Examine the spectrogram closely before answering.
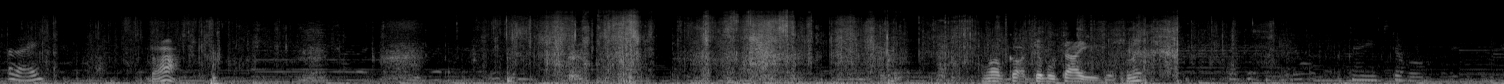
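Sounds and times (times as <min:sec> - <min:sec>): soft background music: 0:00.0 - 0:15.0
food wrappers crinkling: 0:04.6 - 0:13.0.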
